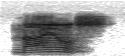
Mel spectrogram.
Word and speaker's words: Naos: नायोस। दूसरा जो Greek word temple के बारे में, दूसरा जो ग्रीक वर्ड है NAOS, नायोस, उसको नायोस कहते हैं।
